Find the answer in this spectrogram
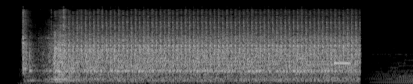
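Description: A loud, fast, even mechanical rattle over a dense hiss, with a steady tone running through it. It opens with a short burst and cuts off suddenly shortly before the end.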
